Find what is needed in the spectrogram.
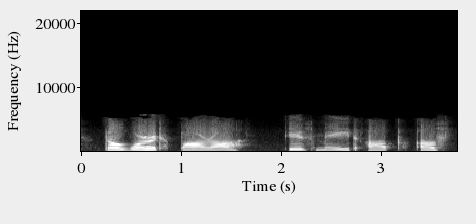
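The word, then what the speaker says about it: בָּרָא: Therefore, this is a consonant, but we will consider it to be silent and it will not be pronounced. The word bara is made up of 2 syllables.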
